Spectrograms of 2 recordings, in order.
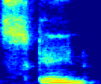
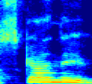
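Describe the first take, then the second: First: The name is said in an American way. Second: The name is said in a non-American way.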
